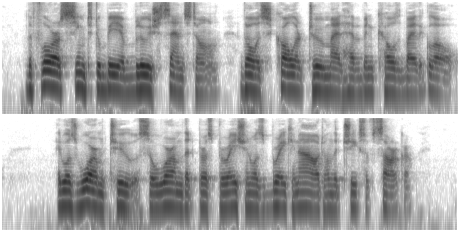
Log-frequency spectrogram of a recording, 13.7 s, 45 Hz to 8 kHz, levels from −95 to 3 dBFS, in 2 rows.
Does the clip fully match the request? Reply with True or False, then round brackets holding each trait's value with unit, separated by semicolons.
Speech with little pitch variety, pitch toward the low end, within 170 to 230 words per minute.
False (2.1 semitones; 125 Hz; 155 wpm)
